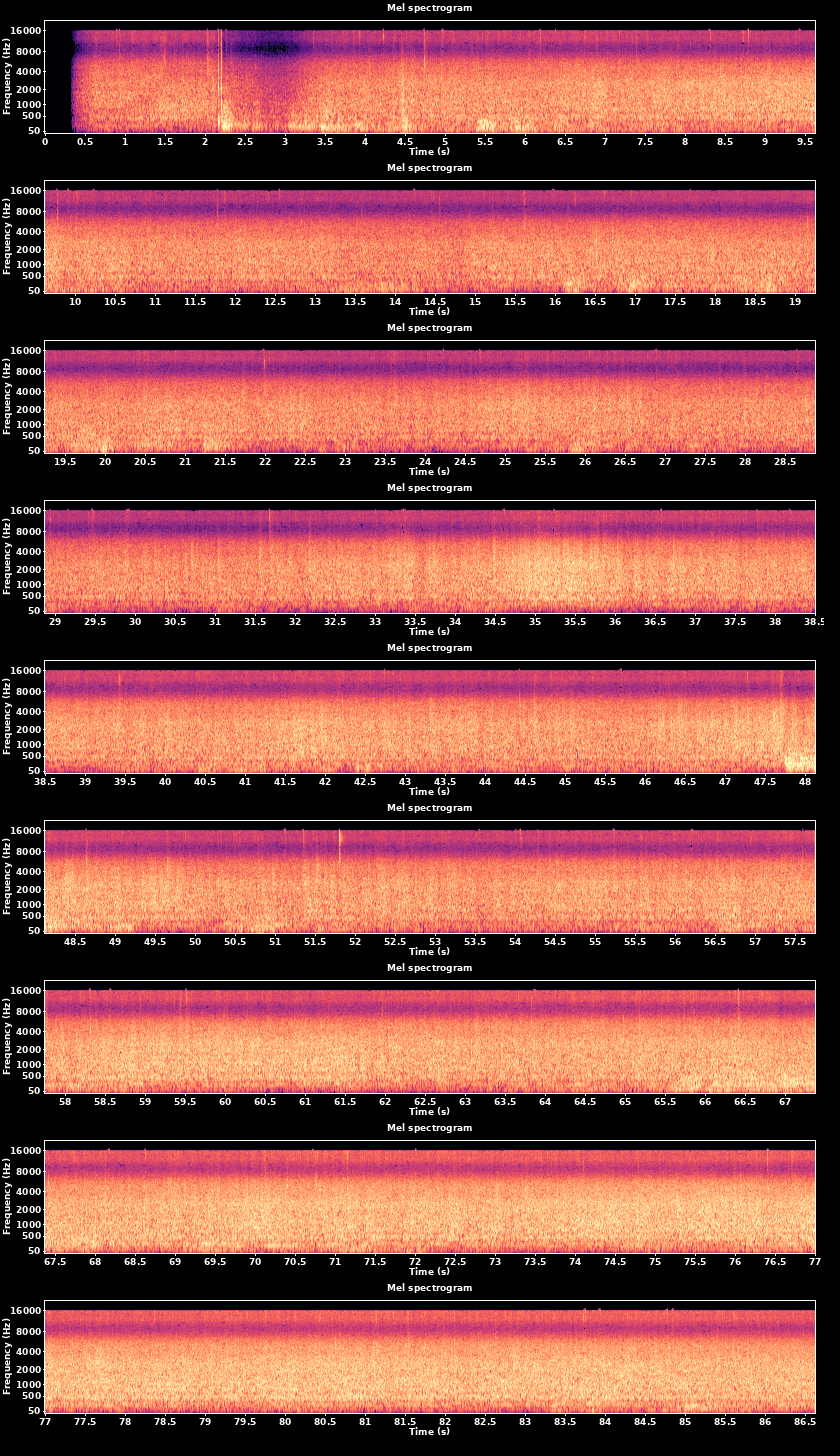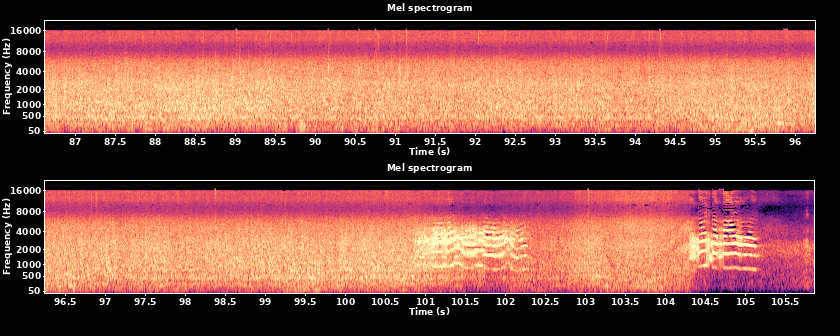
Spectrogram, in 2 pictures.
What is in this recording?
A Rainstorm i recorded Years ago.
